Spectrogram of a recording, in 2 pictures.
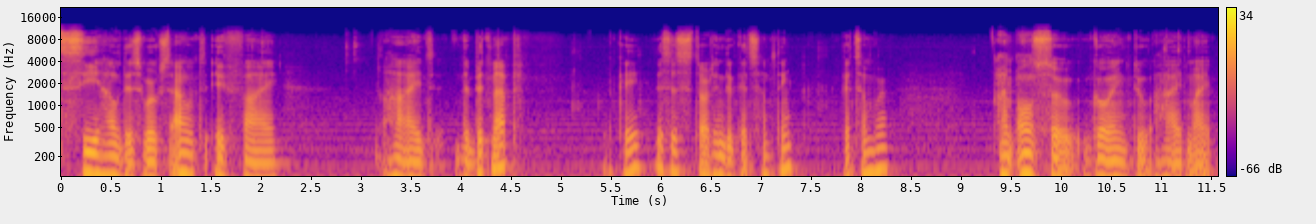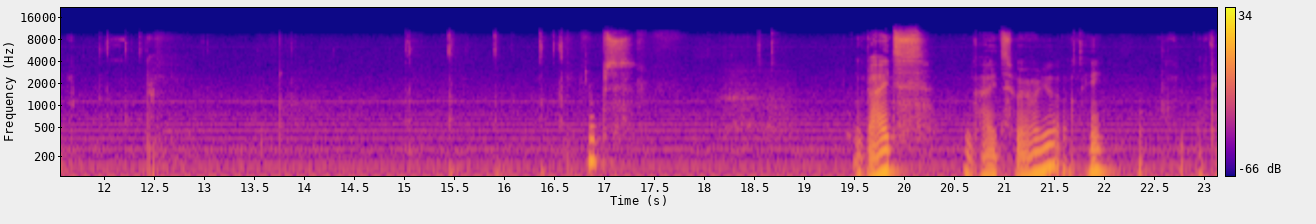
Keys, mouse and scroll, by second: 2.0 click, 3.0 click, 4.4 click, 5.2-6.3 scroll up 4, 6.4 scroll down 2, 6.8 scroll up 2, 7.6-8.4 scroll down 4, 8.7 scroll up 2, 11.3 ctrl+alt+ß, 12.4 ctrl+alt+ß, 15.5 ctrl+alt+ß, 18.6 click, 21.8 click, 22.6 scroll up 1.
